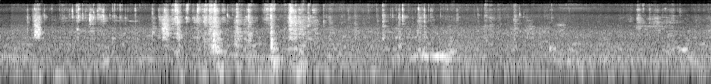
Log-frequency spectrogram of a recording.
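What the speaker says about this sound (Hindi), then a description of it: "ये बार बार आकर ना जाली में लगती है" A bater cross quail darts repeatedly against the wire mesh of its cage, producing a cluster of light rattling thumps and flutters close by, then calmer rustling. Faint cooing and chatter sit in the background.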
